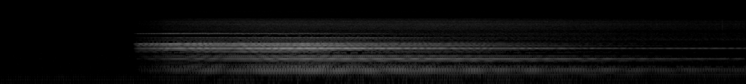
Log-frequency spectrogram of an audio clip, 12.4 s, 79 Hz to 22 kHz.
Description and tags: A simple fade in using my volume knob.
Gear used:
Vox ToneLab SE, Ibanez UV777 packed with Seymour Duncan SH, Tascam DR-05
harmonics, scale, delay, tascam, clean, dr-05, electric, vox, ibanez, C, reverb, seymour, sh, duncan, tonelab, se, compressor, Lydian, uv777, guitar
